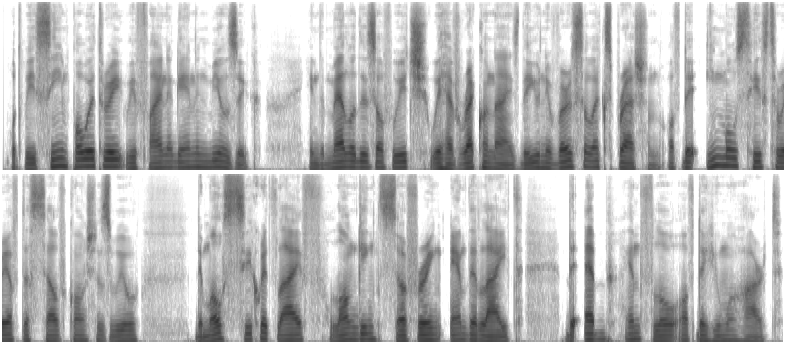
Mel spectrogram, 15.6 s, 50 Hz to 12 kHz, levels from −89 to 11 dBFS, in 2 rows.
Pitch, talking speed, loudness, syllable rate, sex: 110 Hz, 175 wpm, -18 LUFS, 5.1 syllables/s, male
